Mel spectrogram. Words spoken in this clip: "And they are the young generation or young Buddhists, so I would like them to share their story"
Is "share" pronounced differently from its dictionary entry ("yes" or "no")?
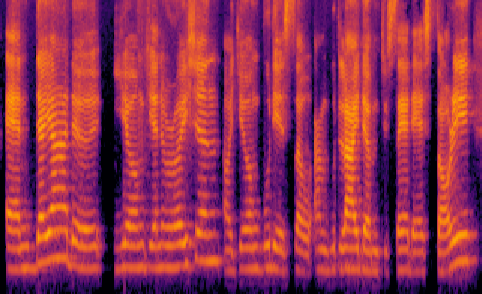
yes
